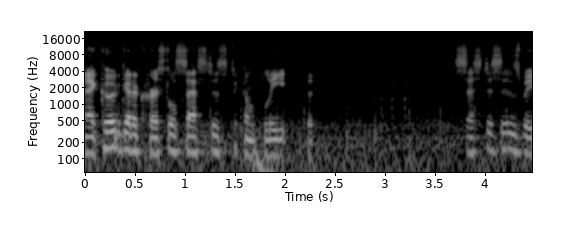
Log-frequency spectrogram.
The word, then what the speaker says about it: cestus: But it's more fun with a cestus. And yes, that is how you pronounce it. I checked.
